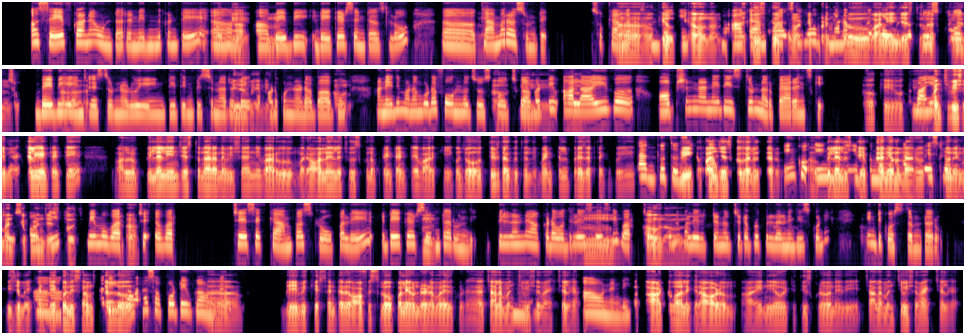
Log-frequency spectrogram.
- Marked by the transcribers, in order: in English: "సేఫ్‌గానే"; in English: "బేబీ డే కేర్ సెంటర్స్‌లో"; in English: "కెమెరాస్"; in English: "సో, కెమెరాస్"; in English: "కెమెరాస్‌లో"; in English: "బేబీ"; in English: "లైవ్ ఆప్షన్"; in English: "ప్యారెంట్స్‌కి"; in English: "యాక్చువల్‌గా"; in English: "ఆన్‌లైన్‌లో"; in English: "మెంటల్ ప్రెషర్"; in English: "ఫ్రీ‌గా"; in English: "వర్క్ ప్లేస్‌లోనే"; in English: "సేఫ్‌గానే"; in English: "సో"; in English: "వర్క్"; in English: "వర్క్"; in English: "క్యాంపస్"; in English: "డే కేర్ సెంటర్"; in English: "వర్క్"; in English: "రిటర్న్"; in English: "సపోర్టివ్‌గా"; in English: "బేబీ కేర్ సెంటర్ ఆఫీస్"; in English: "యాక్చువల్‌గా"; in English: "థాట్"; in English: "ఇన్నోవేటివ్"; in English: "యాక్చువల్‌గా"
- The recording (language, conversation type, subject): Telugu, podcast, పని లక్ష్యాలు కుటుంబ జీవనంతో ఎలా సమతుల్యం చేసుకుంటారు?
